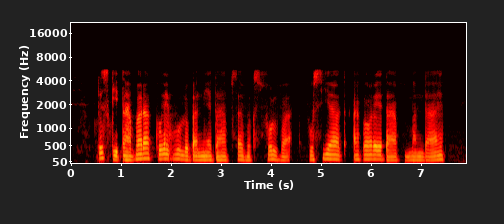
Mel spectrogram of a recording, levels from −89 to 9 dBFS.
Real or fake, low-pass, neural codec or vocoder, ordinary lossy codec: fake; 5.4 kHz; codec, 16 kHz in and 24 kHz out, 1.1 kbps, FireRedTTS-2 codec; none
